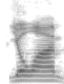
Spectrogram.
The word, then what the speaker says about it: Yoann: I said Joan Beringer. How very American of me.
